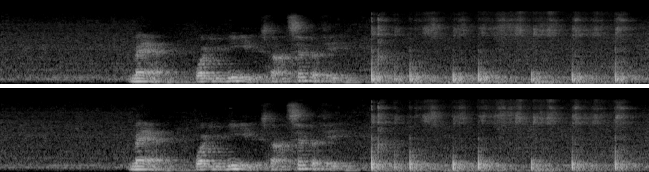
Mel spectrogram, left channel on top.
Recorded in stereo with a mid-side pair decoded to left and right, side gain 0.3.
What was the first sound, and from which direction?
A man speaking, 45° right.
